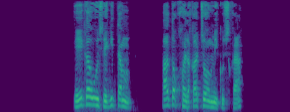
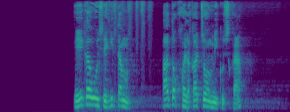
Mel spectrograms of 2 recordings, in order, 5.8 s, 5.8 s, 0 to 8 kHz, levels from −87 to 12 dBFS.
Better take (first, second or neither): first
